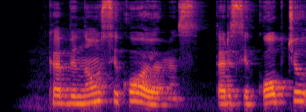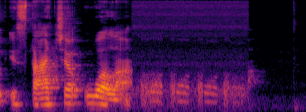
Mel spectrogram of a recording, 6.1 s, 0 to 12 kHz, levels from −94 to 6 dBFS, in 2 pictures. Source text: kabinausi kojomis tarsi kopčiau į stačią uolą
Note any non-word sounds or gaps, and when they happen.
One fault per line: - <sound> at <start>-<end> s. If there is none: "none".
- laugh at 4.5-5.5 s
